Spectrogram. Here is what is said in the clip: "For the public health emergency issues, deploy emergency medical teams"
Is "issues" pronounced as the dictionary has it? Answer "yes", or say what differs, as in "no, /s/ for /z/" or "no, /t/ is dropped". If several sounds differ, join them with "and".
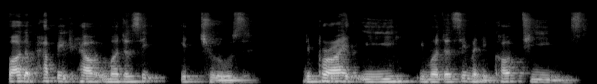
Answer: no, /s/ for /z/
